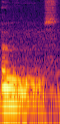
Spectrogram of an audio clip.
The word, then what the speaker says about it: Boaz: begot Obed of Ruth so no booze not boys booze and booze is spelled b-o-o-z it looks like it has it can be pronounced either booze or Boaz um and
